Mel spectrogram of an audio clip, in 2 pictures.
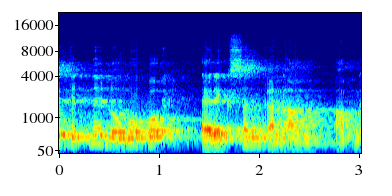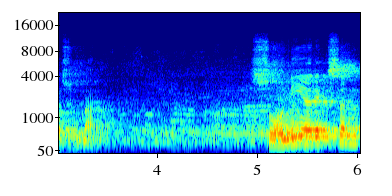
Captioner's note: many voices from the audience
